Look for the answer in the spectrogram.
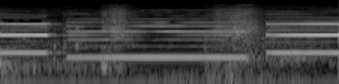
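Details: Desktop PC powers on with no display and nothing on screen or keyboard: a steady high-pitched continuous beep with no code pattern, pointing to a RAM fault; fix is to reseat and clean the memory.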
